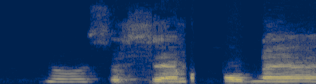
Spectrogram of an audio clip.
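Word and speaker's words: psammophyte: सेमोफाइट नया है, सेमोफाइट लग रहा है नया। SAMO, सेमो, P silent, सेमोफाइट, PSAMO, सेमोफाइट, PSAMOPHYTE, सेमोफाइट, PSAMO, सेमो P silent, सेमोफाइट, सेमोफाइट।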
